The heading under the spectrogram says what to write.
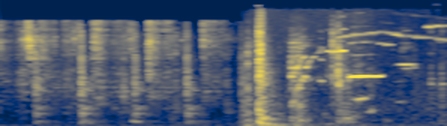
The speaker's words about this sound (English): The next time you scratch at this door, there better be an emergency, or I swear I'll...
